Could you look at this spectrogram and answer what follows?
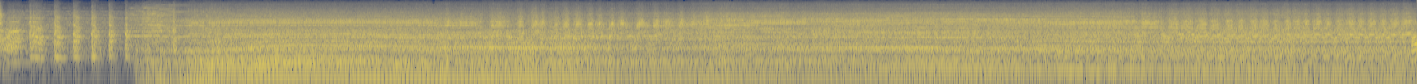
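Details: Toyota Altezza power steering vane pump, after fluid blew out during hard circuit steering, then refilled and air-bled: engine starts, then a strained whine wavers over the idle as the wheel turns and steering stays heavy; internal vane pump damage judged.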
